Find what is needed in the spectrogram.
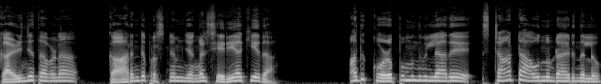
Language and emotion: Malayalam, surprised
